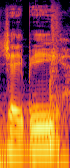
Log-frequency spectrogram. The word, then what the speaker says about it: Jabee: Everything is at my name is JB, and JB is spelled JABEE. So just search JB.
